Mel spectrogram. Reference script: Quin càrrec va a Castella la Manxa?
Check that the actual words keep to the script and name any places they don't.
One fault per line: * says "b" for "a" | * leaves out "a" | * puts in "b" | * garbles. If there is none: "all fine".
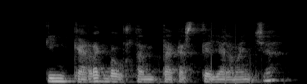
* puts in "ostentar"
